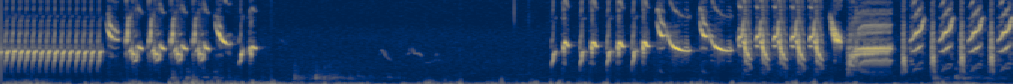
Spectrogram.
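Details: European goldfinch giving a rolling song: bursts of high, rapid twittering and buzzy trilled notes, one short phrase early and a longer run after a pause, over a steady low rumbling hum.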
